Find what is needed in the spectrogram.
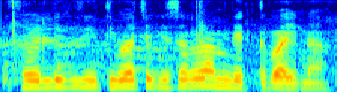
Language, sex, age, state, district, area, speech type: Bengali, female, 45-60, West Bengal, Hooghly, urban, spontaneous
